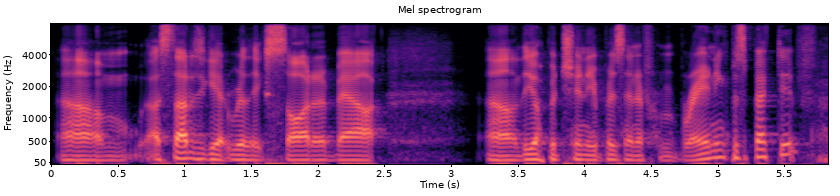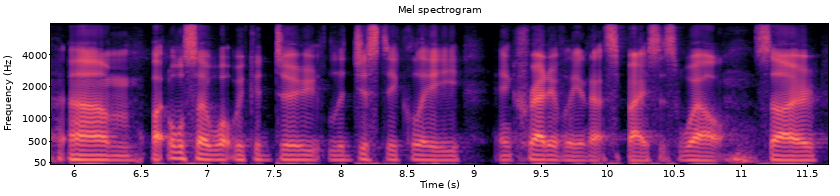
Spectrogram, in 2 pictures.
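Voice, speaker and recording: A chatty Australian man in his thirties, recorded close on a studio microphone in a small podcast studio. His voice sits fairly low and comes through clear and smooth, and he laughs often and leans on fillers as he tells the story. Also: steady tone, moderate pace, fairly bright tone. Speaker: gym co-owner, guest. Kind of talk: casual storytelling interview. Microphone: studio mic with headphones.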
